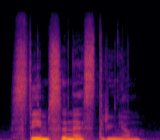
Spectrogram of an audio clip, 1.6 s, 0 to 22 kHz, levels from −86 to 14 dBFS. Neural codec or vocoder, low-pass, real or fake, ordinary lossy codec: vocoder, 44.1 kHz, 128 mel bands every 512 samples, BigVGAN v2; 19.8 kHz; fake; none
